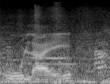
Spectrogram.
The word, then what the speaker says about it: Wulai: Ang pronunciation talaga kasi niya ulay pero ang spelling niya isay.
